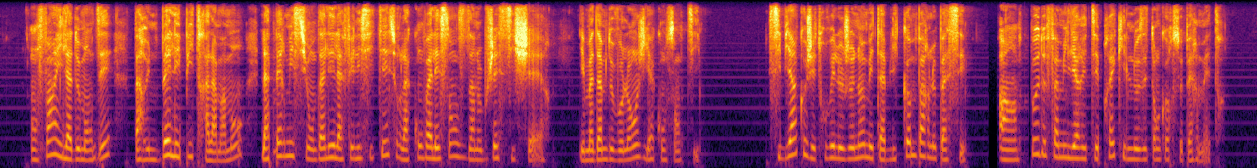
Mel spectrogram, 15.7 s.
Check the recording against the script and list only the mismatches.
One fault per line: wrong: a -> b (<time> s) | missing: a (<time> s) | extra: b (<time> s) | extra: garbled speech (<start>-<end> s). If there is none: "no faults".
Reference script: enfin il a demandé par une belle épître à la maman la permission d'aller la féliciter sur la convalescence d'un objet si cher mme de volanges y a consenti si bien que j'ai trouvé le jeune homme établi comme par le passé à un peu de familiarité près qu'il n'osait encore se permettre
no faults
